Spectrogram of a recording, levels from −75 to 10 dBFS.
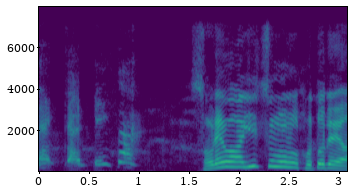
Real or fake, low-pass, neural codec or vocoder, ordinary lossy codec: fake; 7.2 kHz; codec, 16 kHz, 2 kbps, FreqCodec, larger model; none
